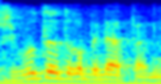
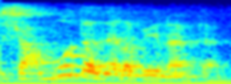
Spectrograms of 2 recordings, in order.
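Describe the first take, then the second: First: The first word has no guttural sound. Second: The first word has a guttural sound. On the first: The speaker calls it wrong. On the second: The speaker calls it right.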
